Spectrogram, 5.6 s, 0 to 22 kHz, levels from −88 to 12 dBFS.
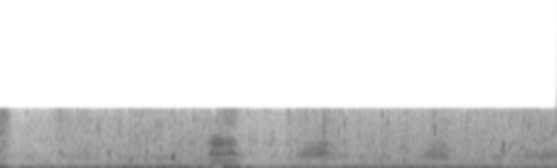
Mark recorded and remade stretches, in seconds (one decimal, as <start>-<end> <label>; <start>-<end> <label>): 0.0-5.6 remade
